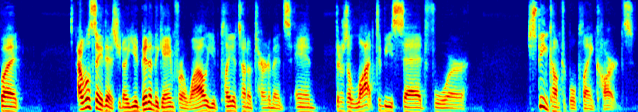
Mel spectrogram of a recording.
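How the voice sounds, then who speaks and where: A man's voice: mid-range voice, normal speed. A man hosts an interview in an easy, conversational way and leads his guest with questions. His voice sits in a middle range. The sound is dry and close, with no room echo. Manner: conversational, asks leading questions. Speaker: podcast host.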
